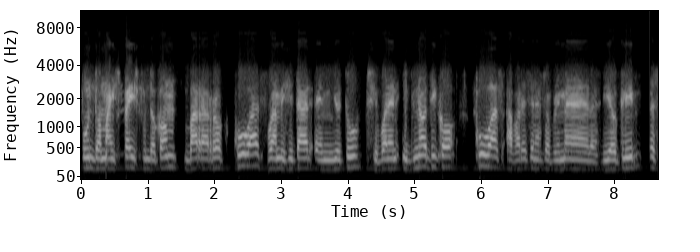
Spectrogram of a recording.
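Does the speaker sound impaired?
No.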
